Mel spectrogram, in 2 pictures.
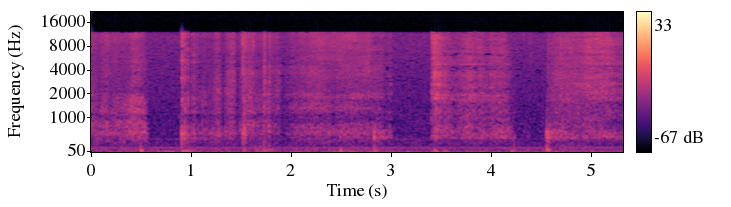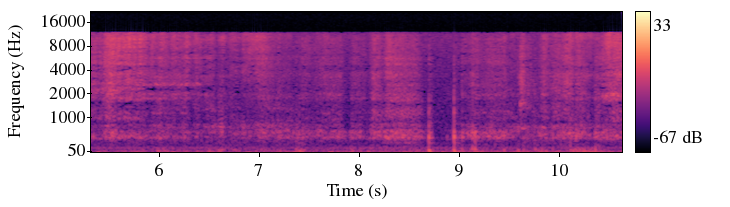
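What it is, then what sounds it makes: Cardboard box rubbed with fingertips. Fingertips with short nails sweep and rub across the surface of a large, flat, brown corrugated cardboard box that sounds hollow. The result is a continuous soft, dry, scratchy rustle with a few brief louder swipes, over a steady low hum.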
